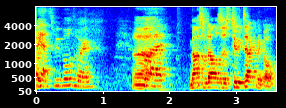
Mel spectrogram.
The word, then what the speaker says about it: Masvidal: Masvidal, thank you.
